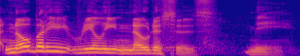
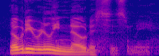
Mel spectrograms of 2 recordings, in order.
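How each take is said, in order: First: Slow, self-pitying; drawn out and glum; mopey, slow. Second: "Nobody" sinking, much softer; quietly defeated. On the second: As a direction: let it fade to a sad hush. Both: Shown as a demonstration. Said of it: "distortions sound more like this".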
